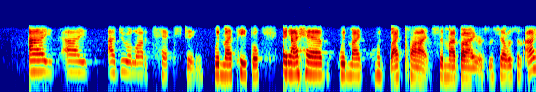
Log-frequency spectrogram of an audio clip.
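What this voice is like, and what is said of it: Southern Texas accent. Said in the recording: “I do have a Southern accent. I do have a Texas accent. It is here. It never left”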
